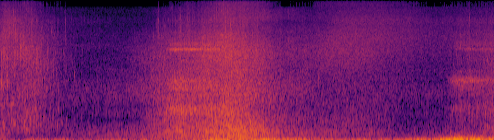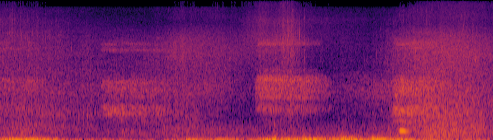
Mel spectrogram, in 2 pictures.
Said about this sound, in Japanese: 砂、暖かいですね。ちょうどいい温度です。足元を波がさらっていきますね。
